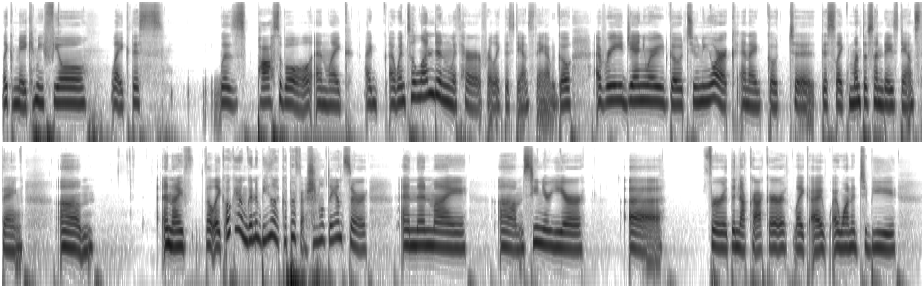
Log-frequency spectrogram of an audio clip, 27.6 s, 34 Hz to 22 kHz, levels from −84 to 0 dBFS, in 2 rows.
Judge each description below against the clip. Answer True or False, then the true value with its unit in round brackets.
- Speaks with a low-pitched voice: False (210 Hz)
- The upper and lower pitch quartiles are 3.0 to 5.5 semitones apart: False (2.5 semitones)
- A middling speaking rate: True (155 wpm)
